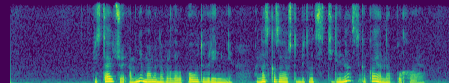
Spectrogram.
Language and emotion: Russian, neutral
